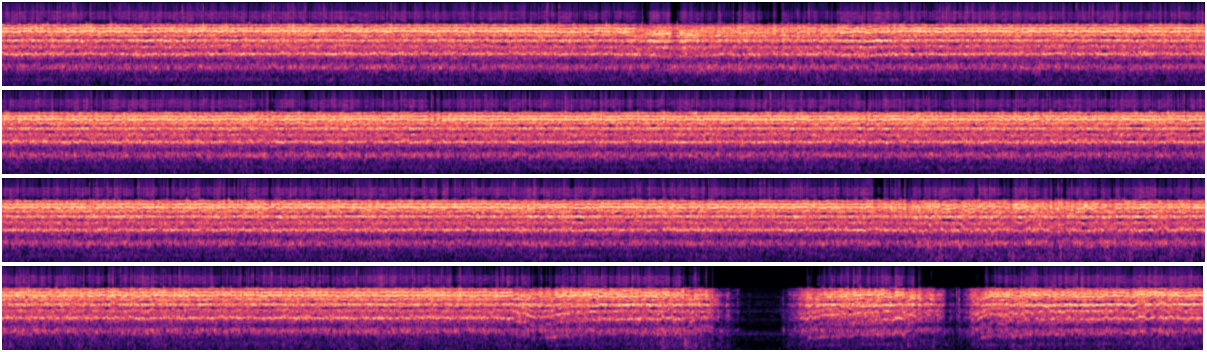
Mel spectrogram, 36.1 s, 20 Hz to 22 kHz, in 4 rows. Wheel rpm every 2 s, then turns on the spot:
230, 230, 230, 230, 230, 230, 230, 230, 230, 230, 230, 230, 230, 230, 230, 220, 110, 150.
none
